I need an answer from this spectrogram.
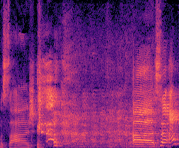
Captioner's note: crowd laughs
